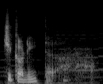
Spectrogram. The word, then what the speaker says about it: Chikorita: You gotta say Chikorita.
